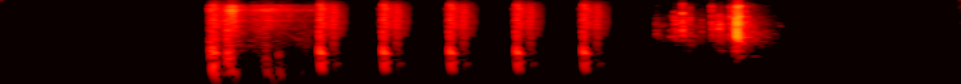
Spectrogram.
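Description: Footsteps thud along a hallway.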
